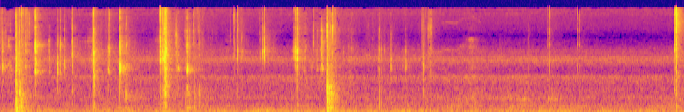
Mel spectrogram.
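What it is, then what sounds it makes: Soap bar being carved with a blade. A metal blade scrapes and carves pieces off a solid oval pale green and blue soap bar with an embossed logo, held in the palm. Quiet, bright, crisp scraping clicks come in an irregular run, thinning into a soft hiss before one sharper cut at the end.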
